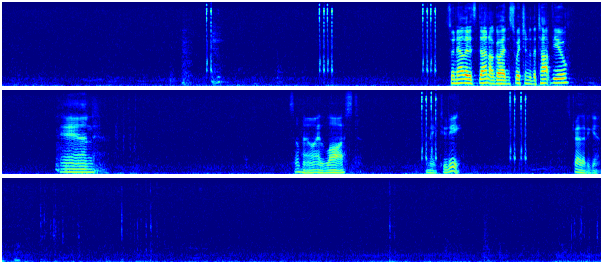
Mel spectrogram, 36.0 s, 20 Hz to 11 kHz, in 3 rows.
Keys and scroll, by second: 14.0 Return, 25.0 Return, 31.3 Return.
